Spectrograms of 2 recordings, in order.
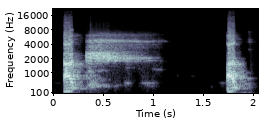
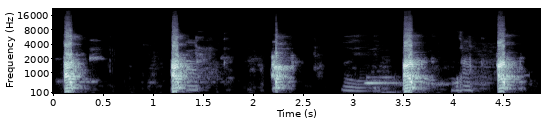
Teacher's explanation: Sama halnya kaf dengan ta. Jadi kaf dengan ta berhentiin dulu suaranya, otomatis udara ngalir. Tapi kalau suaranya ngalir, udah pasti salah.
